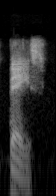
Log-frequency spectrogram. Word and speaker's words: bass: There is a word bass, but when you refer to music, it's bass.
